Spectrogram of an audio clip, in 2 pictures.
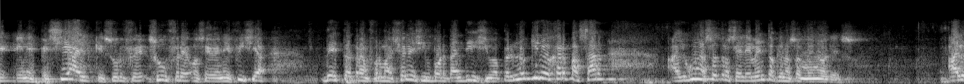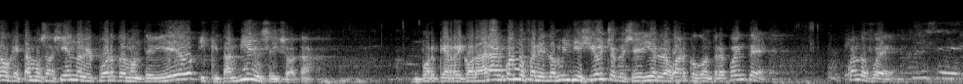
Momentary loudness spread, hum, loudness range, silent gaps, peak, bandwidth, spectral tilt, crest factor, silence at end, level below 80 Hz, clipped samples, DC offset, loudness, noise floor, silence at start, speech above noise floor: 13 LU; none; 2 LU; none; 0 dBFS; 8.6 kHz; -6.5 dB/octave; 14 dB; 0 s; -44 dBFS; under 0.1%; under 0.1%; -14 LUFS; -39 dBFS; 0 s; 26 dB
